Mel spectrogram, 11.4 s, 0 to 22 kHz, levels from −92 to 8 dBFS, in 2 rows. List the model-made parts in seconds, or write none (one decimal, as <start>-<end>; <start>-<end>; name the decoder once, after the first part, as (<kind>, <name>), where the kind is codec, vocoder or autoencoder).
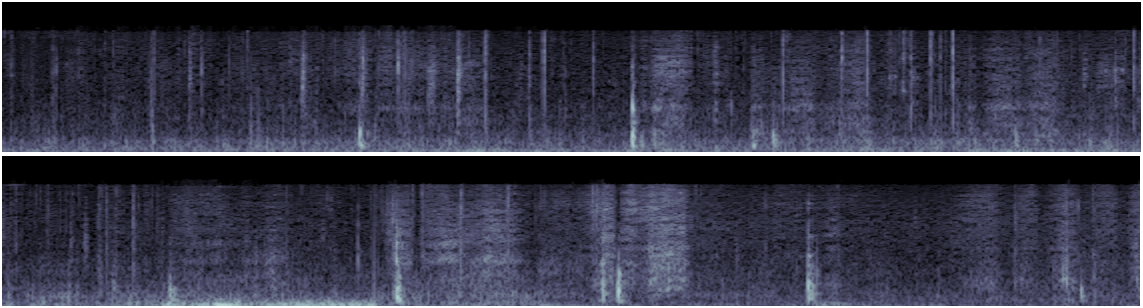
0.6-2.1 (vocoder, BigVGAN v2); 6.0-6.9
